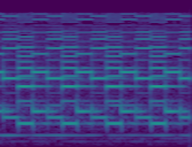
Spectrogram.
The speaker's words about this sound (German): als es plötzlich an der Haustür klingelt.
